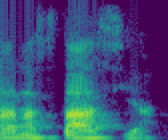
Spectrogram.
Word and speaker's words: Anastasia: Anastasia by the way her name pronounced Anastasia is Russian it's a beautiful language pronounce it correctly don't what's this Anastasia what what it sounds almost like she's going on the anesthesia but anyway so so so so so please kindly pronounce it right so I think she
